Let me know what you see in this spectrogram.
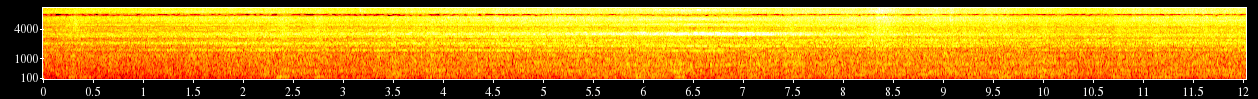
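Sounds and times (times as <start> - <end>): electric train hissing: 0.1 - 12.0
high brake squeal: 2.0 - 9.5
thin high whines: 2.3 - 8.8.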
